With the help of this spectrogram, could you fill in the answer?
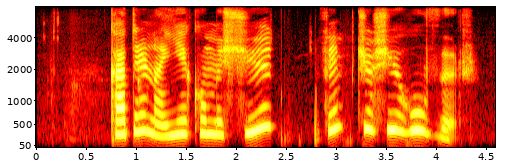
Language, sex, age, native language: Icelandic, female, 12, Icelandic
